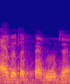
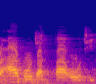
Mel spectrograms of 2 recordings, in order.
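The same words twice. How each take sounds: First: عبد الطاغوت said ʕabada t-taghuta; verb reading. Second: عبد الطاغوت said ʕabuda t-taghuti; rounded u on the ba of عبد, الطاغوت ending in -i; noun reading. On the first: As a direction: open a on the ba of عبد, الطاغوت ending in -a. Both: Shown as a demonstration. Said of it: "السبعيات منها هي هذه".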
